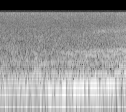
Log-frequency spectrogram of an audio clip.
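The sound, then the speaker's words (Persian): The engine of a latest-model Benz car rumbles steadily, its low hum rising slightly toward the middle as if revving gently, with no voices over it. “قرار شد یه ماشین بنز آخر سیستم به عنوان جایزه بدن”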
